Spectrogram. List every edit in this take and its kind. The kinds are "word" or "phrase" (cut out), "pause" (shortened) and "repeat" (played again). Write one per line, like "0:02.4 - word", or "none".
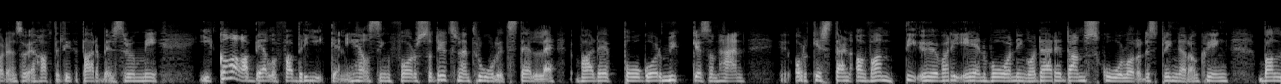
0:05.6 - pause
